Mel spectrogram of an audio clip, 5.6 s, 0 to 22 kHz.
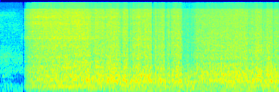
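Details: Newer AC outdoor unit that had been cycling on for 30 seconds then shutting down, not cooling, with a 220 motor and surge protector, restarted after repair work: after a short silence it kicks on into a steady, even whoosh with a low smooth hum, sounding normal.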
